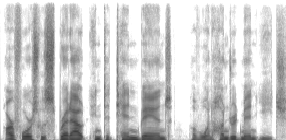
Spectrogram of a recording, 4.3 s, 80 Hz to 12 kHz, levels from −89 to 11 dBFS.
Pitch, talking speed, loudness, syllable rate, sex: 120 Hz, 195 wpm, -19 LUFS, 4.5 syllables/s, male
